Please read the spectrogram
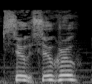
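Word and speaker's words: Sugrue: Am I pronouncing that right, Kira? Sugru? – You sure are.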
